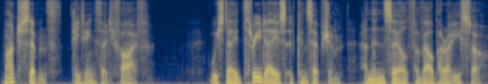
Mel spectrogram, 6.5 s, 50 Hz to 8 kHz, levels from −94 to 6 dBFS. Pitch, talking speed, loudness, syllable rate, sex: 105 Hz, 140 wpm, -17 LUFS, 4.8 syllables/s, male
